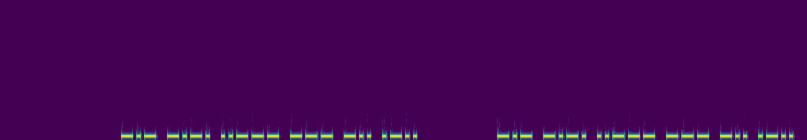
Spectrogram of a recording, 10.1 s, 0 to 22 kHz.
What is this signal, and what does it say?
Morse code, heard as a keyed tone, about 25 wpm, 700 Hz. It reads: KC2ODL KC2ODL
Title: USA Call Signs - 6 Characters - Repeated 2x - 25wpm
